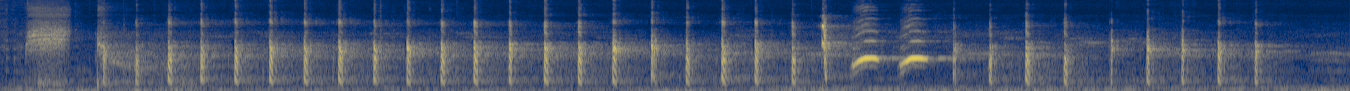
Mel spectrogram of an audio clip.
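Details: Pet rose-ringed parakeet, a talking ringneck parrot, affectionate and cuddling indoors: a fast, even run of harsh, nasal notes about four per second, broken near the end by two short clear whistled notes, then the chatter resumes and fades.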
